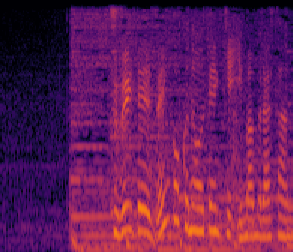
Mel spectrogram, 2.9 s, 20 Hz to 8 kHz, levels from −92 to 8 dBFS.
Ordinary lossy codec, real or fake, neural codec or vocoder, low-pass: AAC, 48 kbps; real; none; 7.2 kHz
